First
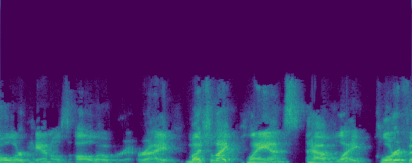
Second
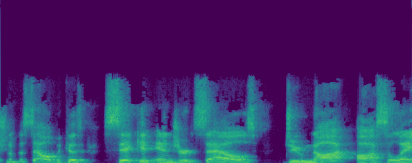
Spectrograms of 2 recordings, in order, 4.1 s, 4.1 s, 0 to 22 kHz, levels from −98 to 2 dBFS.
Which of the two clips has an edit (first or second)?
first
